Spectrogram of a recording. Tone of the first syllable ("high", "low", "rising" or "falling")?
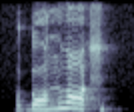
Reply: rising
